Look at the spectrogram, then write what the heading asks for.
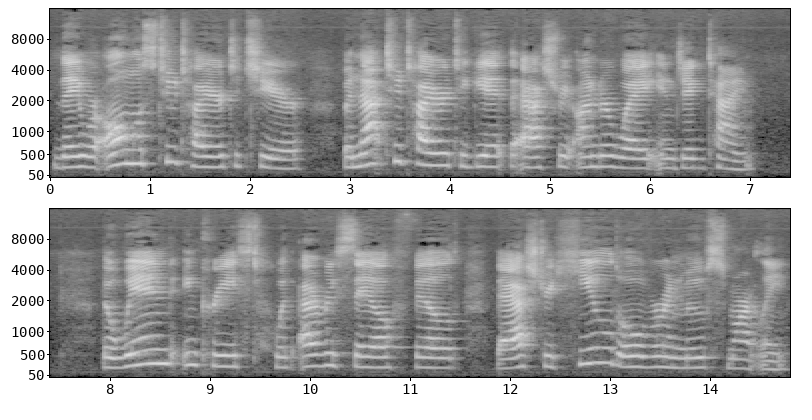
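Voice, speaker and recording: A woman reading a story aloud in a measured way, sometimes stumbling over harder words, in an echoing room. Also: on the high side. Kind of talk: storybook narration. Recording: roomy echoing home recording.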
